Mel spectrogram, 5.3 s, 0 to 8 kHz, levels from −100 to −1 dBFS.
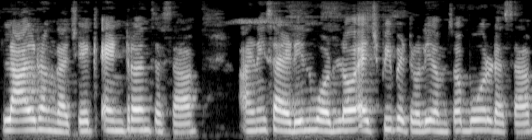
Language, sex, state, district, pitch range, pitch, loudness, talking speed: Konkani, female, Goa, North and South Goa, 195-220 Hz, 210 Hz, -16 LUFS, 145 wpm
